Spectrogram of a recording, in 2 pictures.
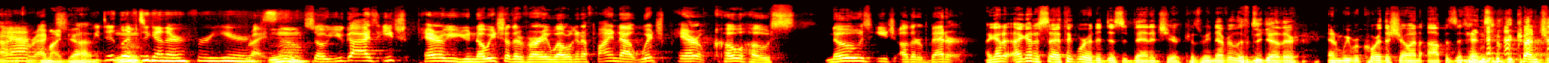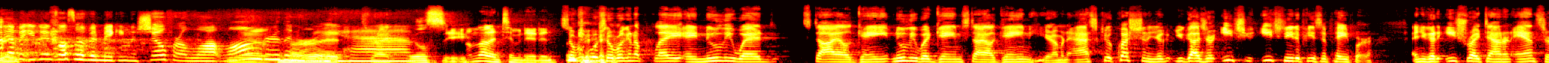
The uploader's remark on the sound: live event at Taste of Chicago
